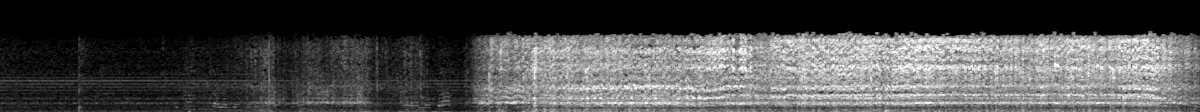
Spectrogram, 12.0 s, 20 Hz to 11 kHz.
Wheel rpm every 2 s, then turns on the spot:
0, 20, 100, 190, 220, 200.
2-4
